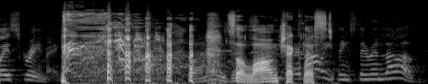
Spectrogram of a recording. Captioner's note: laughing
